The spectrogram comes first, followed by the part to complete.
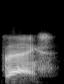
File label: thankful; vo; Counter Strike Model Pack; CS:GO; seal diver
